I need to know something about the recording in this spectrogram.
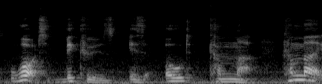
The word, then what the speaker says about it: kamma: Kamma is a Pali word for karma, just different pronunciation. If you hear me saying kamma, it's just karma, okay?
